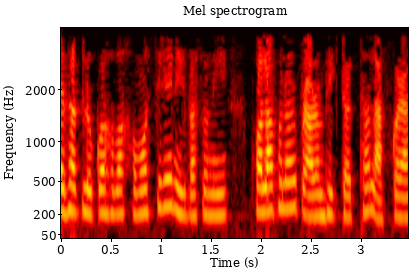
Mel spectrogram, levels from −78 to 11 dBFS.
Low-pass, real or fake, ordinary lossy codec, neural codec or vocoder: 3.6 kHz; real; none; none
